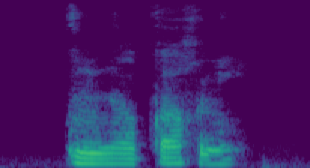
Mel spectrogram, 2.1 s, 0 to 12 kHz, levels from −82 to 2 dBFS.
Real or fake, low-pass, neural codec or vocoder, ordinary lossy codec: fake; 10.8 kHz; codec, 44.1 kHz, 2.6 kbps, DAC; AAC, 32 kbps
